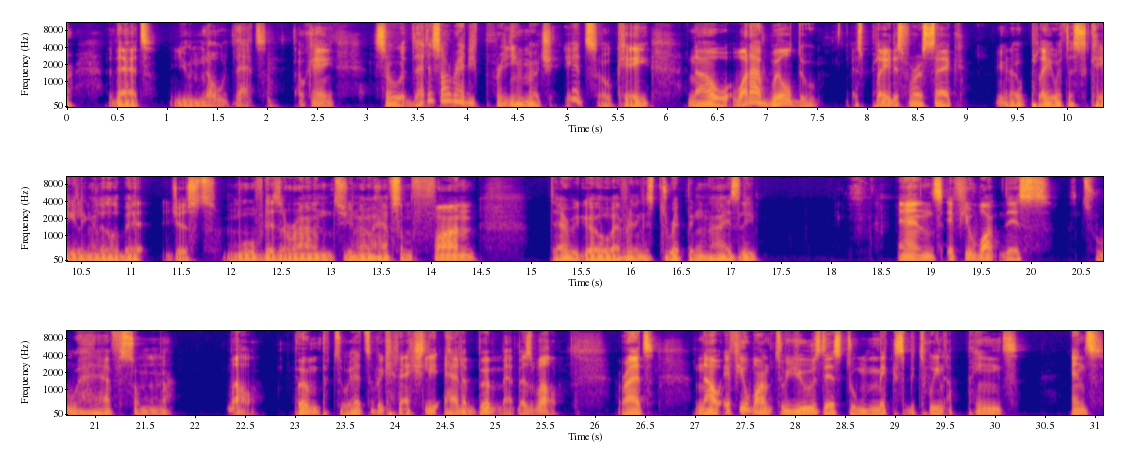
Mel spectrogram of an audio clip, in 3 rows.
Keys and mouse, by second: 4.3 shift+middle click, 7.3 click, 7.8 space, 8.2 click, 9.0 s, 10.1 g, 15.8 s, 18.3 space, 20.7 click, 21.9 middle click, 26.2 shift+middle click, 26.7 click, 27.5 g, 28.4 shift+middle click, 28.7 g.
